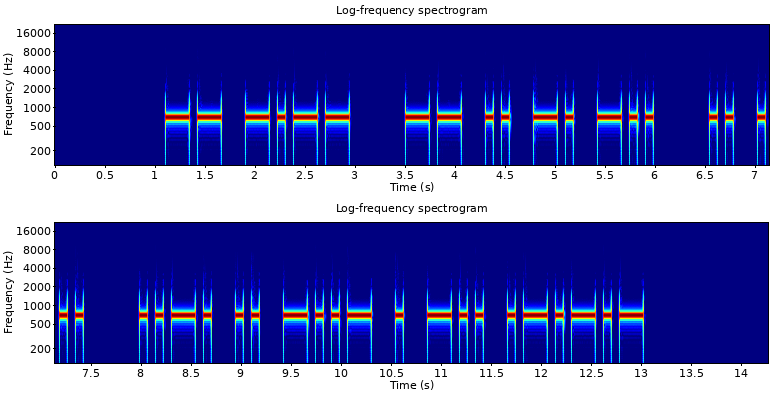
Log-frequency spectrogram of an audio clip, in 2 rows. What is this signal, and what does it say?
Morse code, heard as a keyed tone, about 15 wpm, 700 Hz. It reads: MY MIND IS FIXED.
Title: Sentences from Top 1100 Words 15wpm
